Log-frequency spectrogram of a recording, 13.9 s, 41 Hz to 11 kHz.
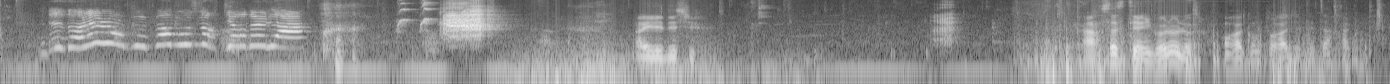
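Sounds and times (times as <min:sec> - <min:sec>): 
low hum: 0:00.0 - 0:13.9
speech: 0:00.5 - 0:03.7, 0:06.4 - 0:07.1, 0:10.8 - 0:13.9
parrot squawking: 0:03.9 - 0:05.2, 0:09.2 - 0:09.8.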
